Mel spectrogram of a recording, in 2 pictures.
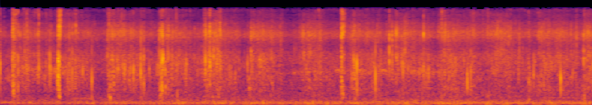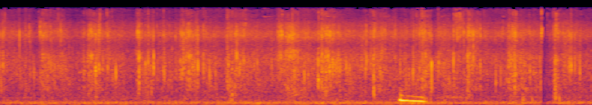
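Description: Footsteps walking through a forest: many irregular soft crunching steps in a steady, uneven rhythm over continuous rustling background noise.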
